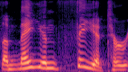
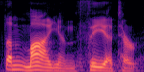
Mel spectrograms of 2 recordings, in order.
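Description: First: Mayan is said with the local Denver pronunciation. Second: Mayan is said with the newcomers' pronunciation. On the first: The speaker is a longtime Denver person. The speaker calls it right. "it is the Mayan Theater in Denver pronunciation" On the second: The speaker is new to Denver. The speaker calls it wrong. "The newcomers think it's the Mayan Theater"

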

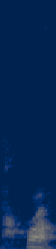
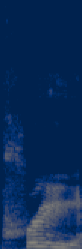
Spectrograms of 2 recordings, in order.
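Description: First: The syllable has a reduced 'aw' vowel. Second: The syllable has a clear 'ee' vowel. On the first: The speaker calls it right. "I'm saying pra. Pra, this is an aw sound" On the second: The speaker calls it wrong. "I'm not saying pre"

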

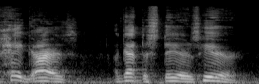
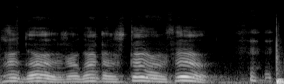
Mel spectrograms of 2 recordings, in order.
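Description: First: It is hollered in a clear voice. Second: It is said in a weak, muffled voice.

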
